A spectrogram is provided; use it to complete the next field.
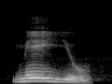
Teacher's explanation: Temos aqui o som do E e do I, mas nós temos o E e o I, vimos agora no nosso mapa mental, que é uma vogal, o E, depois veio uma semivogal. Então não é um ditongo crescente, é um ditongo decrescente, porque a vogal que é mais alta veio primeiro.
